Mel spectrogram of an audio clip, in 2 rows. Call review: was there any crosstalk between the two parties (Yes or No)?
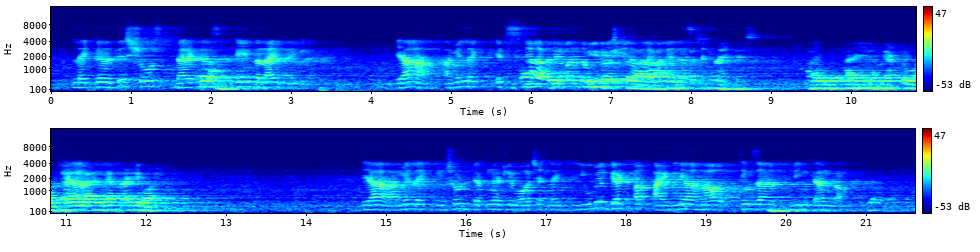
Yes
